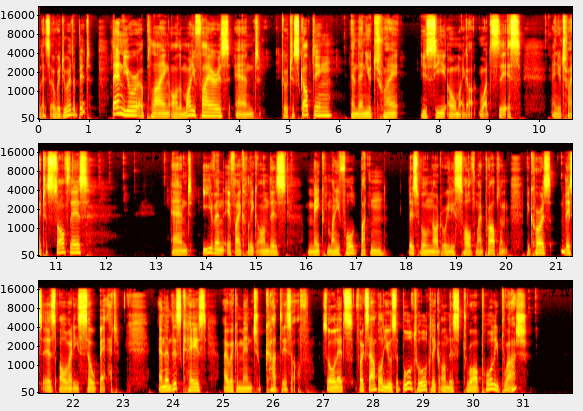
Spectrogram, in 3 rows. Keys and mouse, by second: 0.2-0.8 drag, 1.2 Tab, 2.6-3.8 drag, 3.8 Tab, 4.7 f, 5.0-5.4 drag, 5.4 ctrl+d, 6.3 f, 6.7-8.6 drag, 9.5 drag, 10.4 drag, 10.8 f, 12.0 drag, 12.2 click, 13.6 Tab, 18.9-19.2 middle drag, 20.4 ctrl+z, 27.4-29.6 drag, 31.1-31.9 drag.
